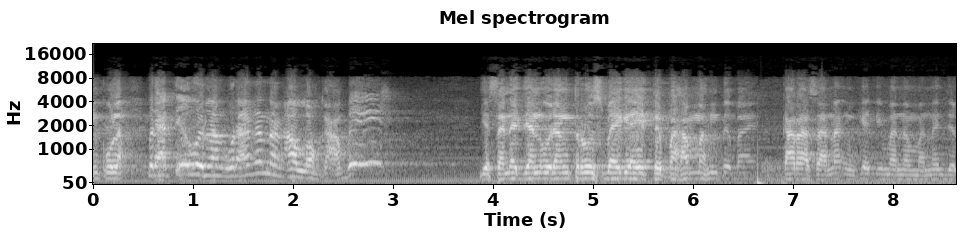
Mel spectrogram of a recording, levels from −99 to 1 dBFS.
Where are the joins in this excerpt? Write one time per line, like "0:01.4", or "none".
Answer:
0:06.5

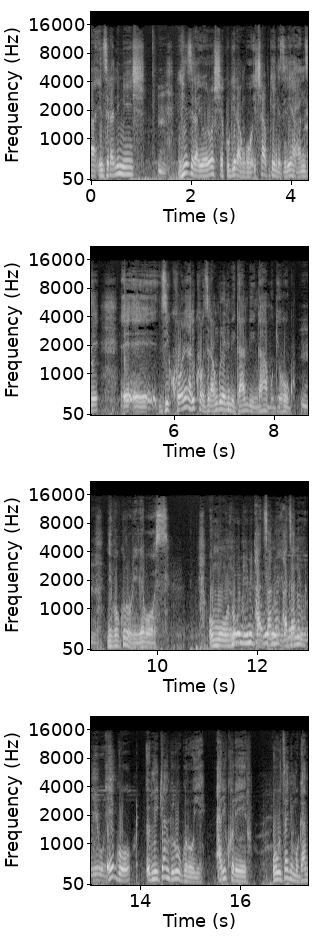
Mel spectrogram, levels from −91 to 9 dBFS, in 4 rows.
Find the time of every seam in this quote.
none

